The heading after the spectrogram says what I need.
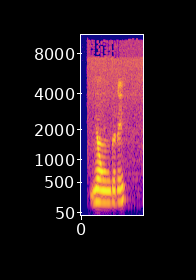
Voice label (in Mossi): "yõngre", moore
